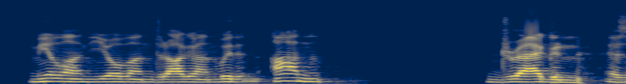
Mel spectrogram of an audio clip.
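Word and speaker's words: Dragan: us to call him dragon dragon like with wings and then spits fire but he's actually dragon in serbian d-r-a-g-a-n so one letter away but because americans don't pronounce names they were like dragon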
